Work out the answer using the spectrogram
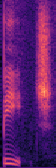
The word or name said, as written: beach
